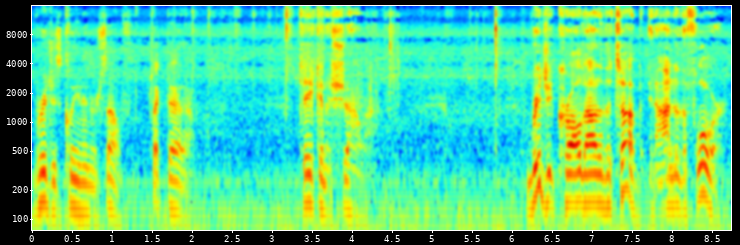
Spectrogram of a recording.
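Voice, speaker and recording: A man's voice: mid-range voice, measured pace, pauses often, distant mic, a little hiss or hum. A man reading a children's storybook aloud, adding casual asides to young listeners. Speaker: storybook reader. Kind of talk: children's read-aloud narration.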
